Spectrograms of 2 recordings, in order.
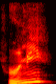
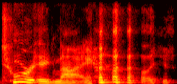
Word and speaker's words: Tourigny: Okay, I'll try it because I think it'll be funny. Andre, I got that part. Tourigny? That's as best as I could do. I would be like Tourigny. Tourigny? One something there in between.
